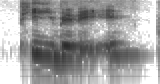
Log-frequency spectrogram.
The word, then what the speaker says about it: Peabody: We're very precious in Massachusetts about how to pronounce all the town names. It's definitely Peabody.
